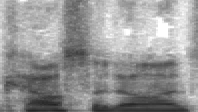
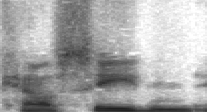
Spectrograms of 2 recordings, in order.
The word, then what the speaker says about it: Chalcedon: And the Council of Chalcedon, sometimes pronounced Chalcedon, in 451.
